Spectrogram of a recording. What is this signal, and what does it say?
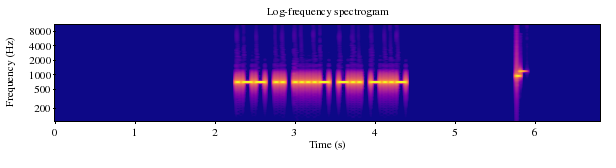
Morse code, heard as a keyed tone, about 28 wpm, 700 Hz. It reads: WI4DX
